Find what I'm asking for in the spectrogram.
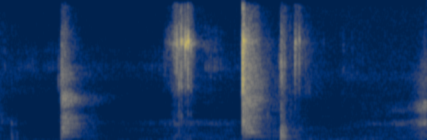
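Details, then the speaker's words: Dixie Chopper zero-turn mower with no-start, new ignition switch fitted: a few sharp isolated solenoid clicks with no cranking after; engine still won't turn over, later traced to a faulty starting module. "That's the starter, the carburetor solenoid clicking over there. All right, is it gonna turn over? Still got nothing."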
